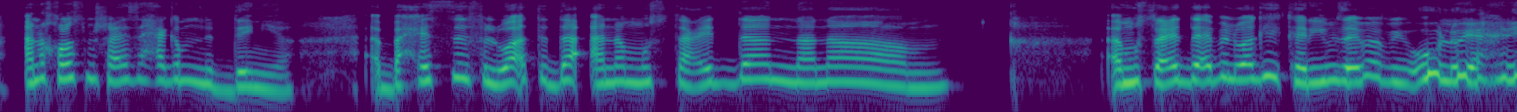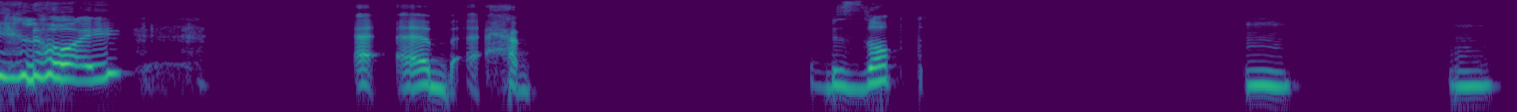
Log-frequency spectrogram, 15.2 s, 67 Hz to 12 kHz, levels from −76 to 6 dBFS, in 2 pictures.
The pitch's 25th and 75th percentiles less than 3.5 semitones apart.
No: average, 4.0 semitones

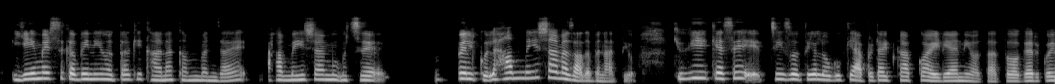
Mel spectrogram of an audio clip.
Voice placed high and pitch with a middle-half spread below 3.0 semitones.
No: high, 220 Hz; average, 4.6 semitones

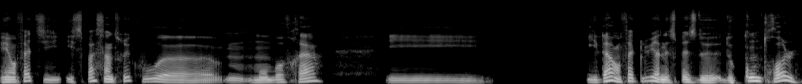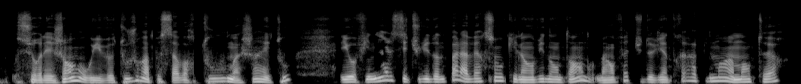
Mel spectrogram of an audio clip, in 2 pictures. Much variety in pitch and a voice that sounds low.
Yes: wide, 5.8 semitones; low, 115 Hz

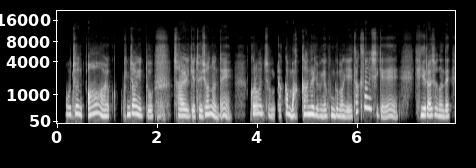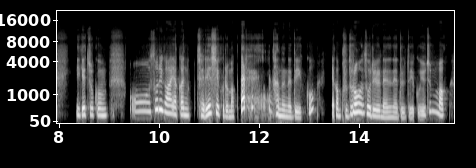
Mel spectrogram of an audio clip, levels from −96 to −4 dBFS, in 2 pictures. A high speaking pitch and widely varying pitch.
Yes: high, 210 Hz; wide, 5.7 semitones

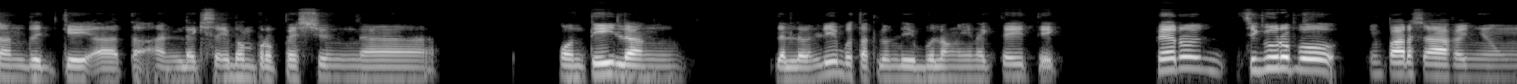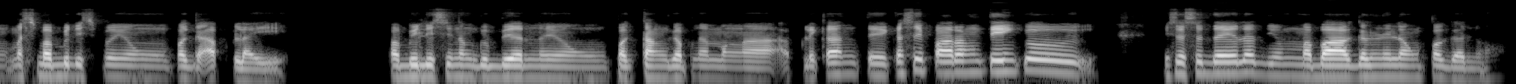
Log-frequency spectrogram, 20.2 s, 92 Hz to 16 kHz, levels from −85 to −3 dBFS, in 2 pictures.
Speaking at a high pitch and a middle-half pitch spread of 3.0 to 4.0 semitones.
No: medium, 145 Hz; average, 3.6 semitones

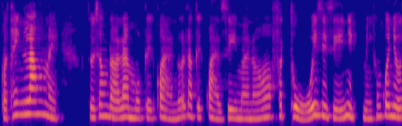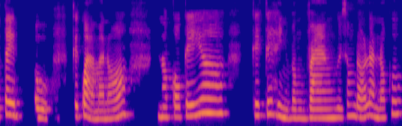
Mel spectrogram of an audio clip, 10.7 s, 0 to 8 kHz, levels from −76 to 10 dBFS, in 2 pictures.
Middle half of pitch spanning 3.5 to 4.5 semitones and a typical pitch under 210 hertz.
No: average, 4.1 semitones; high, 230 Hz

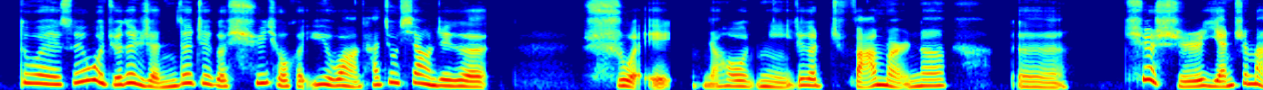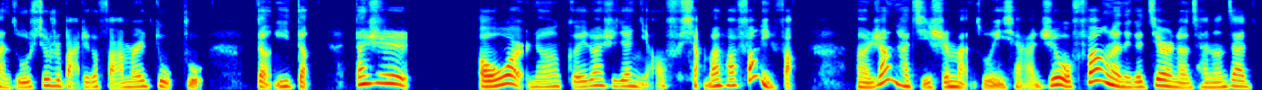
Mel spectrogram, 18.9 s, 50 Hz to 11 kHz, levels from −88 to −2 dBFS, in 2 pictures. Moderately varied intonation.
No: wide, 5.9 semitones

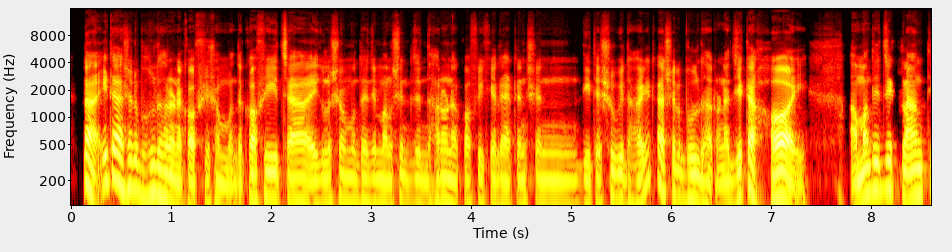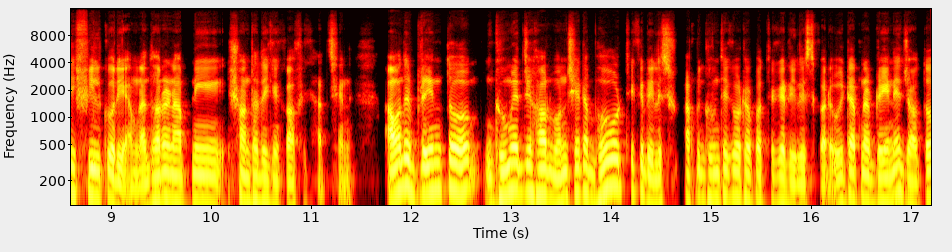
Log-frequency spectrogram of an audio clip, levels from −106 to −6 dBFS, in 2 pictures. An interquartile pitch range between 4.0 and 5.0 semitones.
Yes: average, 4.5 semitones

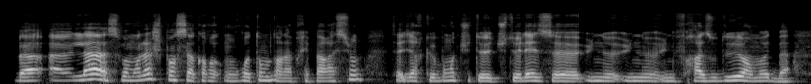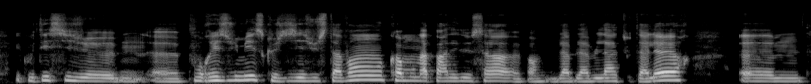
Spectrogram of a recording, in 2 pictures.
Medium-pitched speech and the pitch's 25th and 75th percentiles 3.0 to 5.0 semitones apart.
Yes: medium, 160 Hz; average, 3.3 semitones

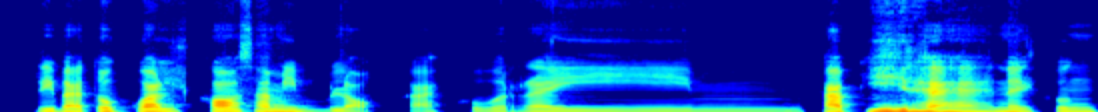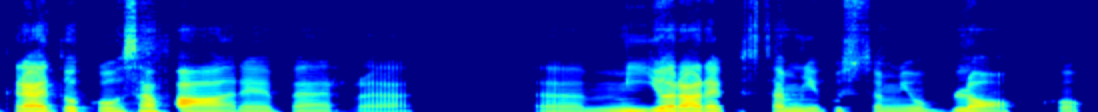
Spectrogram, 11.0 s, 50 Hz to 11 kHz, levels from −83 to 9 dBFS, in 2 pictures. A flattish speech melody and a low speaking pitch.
No: narrow, 2.3 semitones; medium, 165 Hz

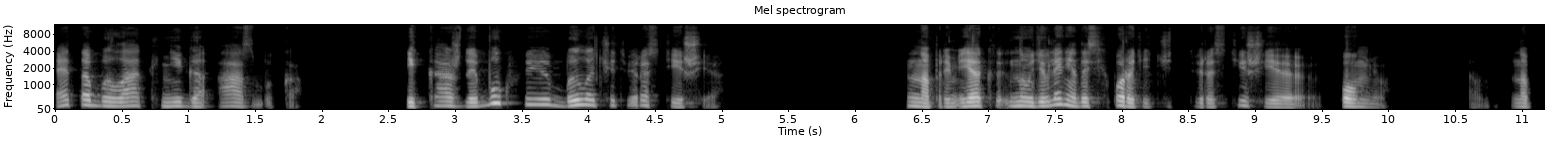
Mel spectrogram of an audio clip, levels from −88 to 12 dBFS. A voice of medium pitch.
Yes: medium, 160 Hz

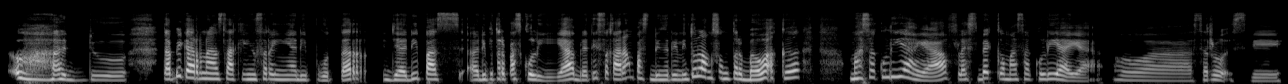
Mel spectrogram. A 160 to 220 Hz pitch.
No: high, 230 Hz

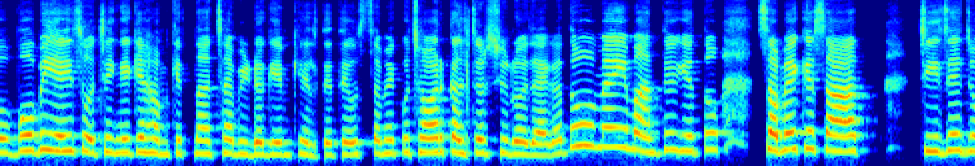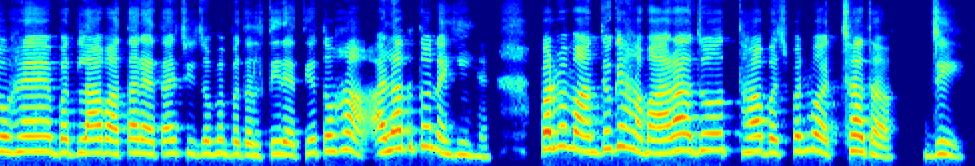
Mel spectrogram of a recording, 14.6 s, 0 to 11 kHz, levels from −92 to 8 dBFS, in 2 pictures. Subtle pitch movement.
No: average, 3.8 semitones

